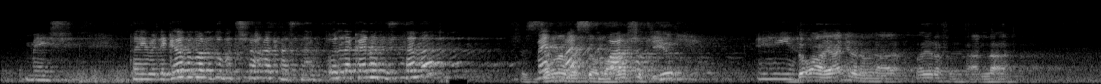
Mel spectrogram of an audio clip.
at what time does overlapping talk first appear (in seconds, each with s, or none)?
5.3 s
